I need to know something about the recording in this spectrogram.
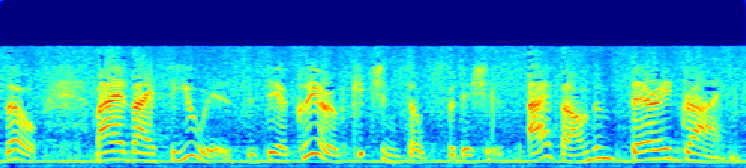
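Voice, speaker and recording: A woman's voice: mid-range voice, big pitch swings, unhurried. A woman playing a chatty, earnest married woman giving advice in a 1930s radio advertisement. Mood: earnest, confiding. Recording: muffled, hissy 1930s radio recording.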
